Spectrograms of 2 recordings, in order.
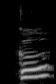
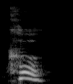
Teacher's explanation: For example, k is a consonant, and when we say it with aspiration, it becomes another consonant kh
